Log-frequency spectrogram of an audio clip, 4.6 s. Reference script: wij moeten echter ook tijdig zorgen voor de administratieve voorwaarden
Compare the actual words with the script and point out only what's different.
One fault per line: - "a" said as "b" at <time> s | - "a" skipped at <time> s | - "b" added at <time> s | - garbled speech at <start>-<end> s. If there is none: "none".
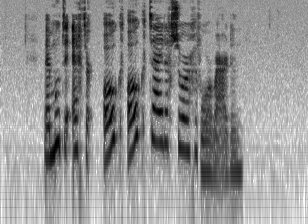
- "ook" added at 1.9 s
- "voor de administratieve" skipped at 3.0 s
